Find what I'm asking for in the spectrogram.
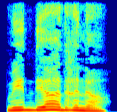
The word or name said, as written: ವಿದ್ಯಾದಾನ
